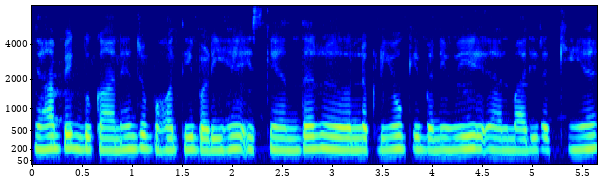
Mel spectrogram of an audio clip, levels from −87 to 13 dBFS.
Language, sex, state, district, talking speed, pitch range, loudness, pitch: Hindi, female, Uttar Pradesh, Budaun, 225 wpm, 180-195 Hz, -38 LUFS, 190 Hz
